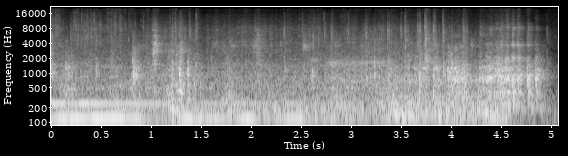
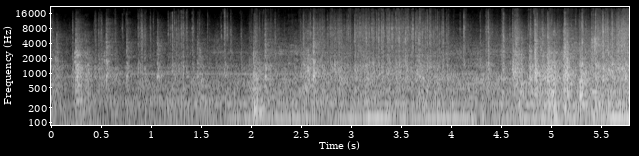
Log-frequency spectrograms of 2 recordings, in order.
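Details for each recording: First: Garage door after fitting nylon rollers and sleeves on all 10 roller stems: door travels with a steady low opener hum and only faint, muffled roller rattles; smooth, quiet operation. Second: Six-month-old garage door opening: fast, uneven clatter, about three to four rattles a second as it travels; rollers rattling in the steel track, before fitting roller sleeves/new nylon rollers.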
